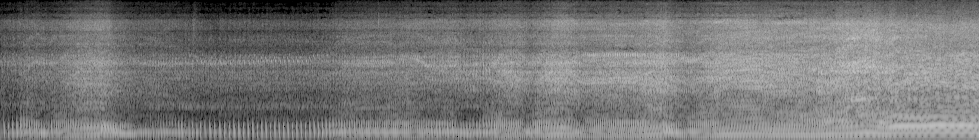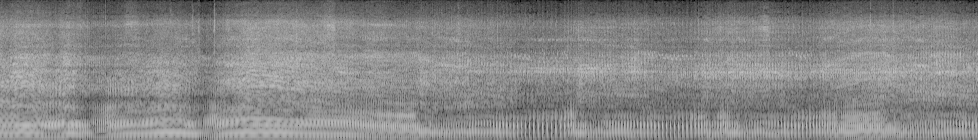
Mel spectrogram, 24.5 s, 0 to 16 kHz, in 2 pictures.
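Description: A KTM 350 EXC-F dirt bike engine revs hard and repeatedly while climbing over rock, rising and falling in rapid bursts with clattering and scraping, loud and close throughout.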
